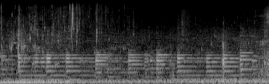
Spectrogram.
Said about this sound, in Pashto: اوبه در باندې وسکه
